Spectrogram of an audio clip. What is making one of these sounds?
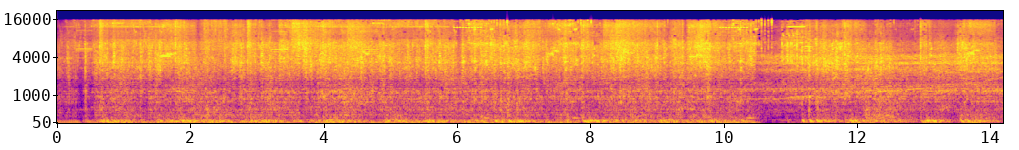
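A monster roars and growls.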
